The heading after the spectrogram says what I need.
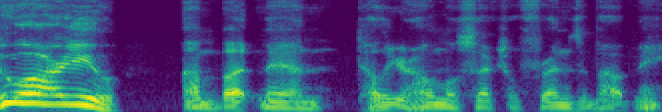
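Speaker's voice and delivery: camp superhero voice with wide, swooping pitch.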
